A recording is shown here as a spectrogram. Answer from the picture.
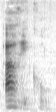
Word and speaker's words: haricot: vous allez remarquer que sur le mot herbe j'ai mis la liaison j'ai dit des herbes mais dans le mot haricots j'ai mis des haricots en fait c'est une leçon qu'on va voir au niveau CE1 qui est les deux types de H ça c'est un H mué et ça c'est un h aspiré mais ce qui est à retenir pour le moment c'est que le H ne se prononce pas c'est suffisant pour le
